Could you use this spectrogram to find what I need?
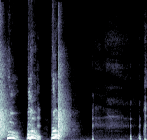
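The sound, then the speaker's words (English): Three loud, sharp slaps land in quick, even succession, each with a brief whooshing ring. A few faint taps and clicks follow in the quieter moment afterward. “nothing better to end a bit than just a barrage of slaps, I suppose.”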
